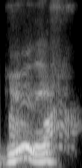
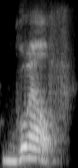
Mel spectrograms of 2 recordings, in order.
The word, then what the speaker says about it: Guelph: he was born in Goole well how do you say that Guelph Guelph okay convert the U to a w and you got it Guelph Guelph okay that's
